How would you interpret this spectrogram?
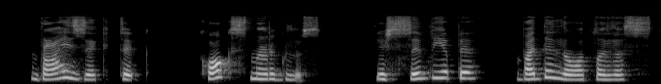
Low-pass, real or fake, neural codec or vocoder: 9.9 kHz; fake; autoencoder, 22.05 kHz, a latent of 192 numbers a frame, VITS, trained on one speaker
